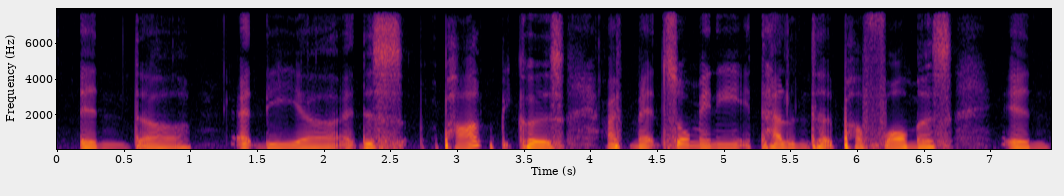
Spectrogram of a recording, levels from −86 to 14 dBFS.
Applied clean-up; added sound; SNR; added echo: none; none; none; none.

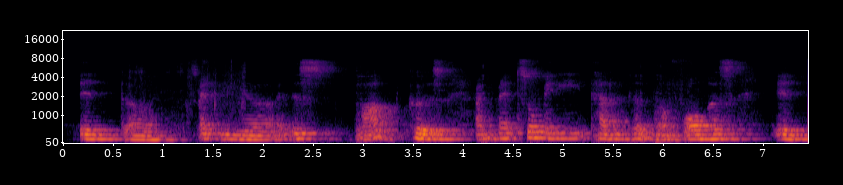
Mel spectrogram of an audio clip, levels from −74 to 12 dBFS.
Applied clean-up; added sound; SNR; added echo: neural separator model SepFormer DNS4.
